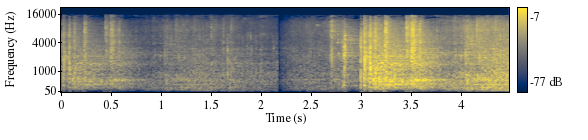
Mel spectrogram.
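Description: Skateboard wheels rolling on a concrete floor, with scattered clicks and clacks from the board. The sound drops out briefly about two seconds in and comes back louder about three seconds in.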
